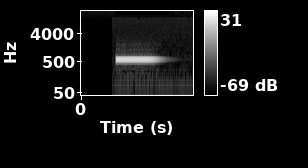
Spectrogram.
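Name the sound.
telephone ringing tone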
